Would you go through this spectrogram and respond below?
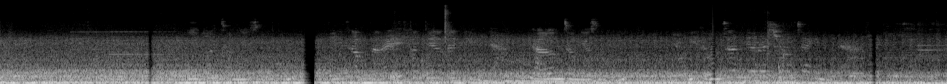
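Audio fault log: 1.47–1.54 s, 7.12–7.18 s, 8.71–8.78 s: short concealed packet loss. About 40 ms went missing each time. The receiver continued the preceding sound, leaving a brief smear.
3.03–3.17 s: burst of packet loss. About 120 ms never arrived. Roughly 110 ms was filled by extending and fading the last sound, with a 10 ms silence before the audio resumes further on.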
